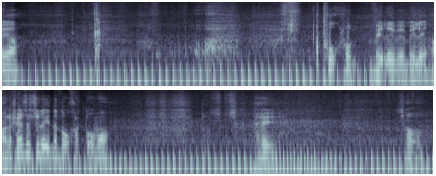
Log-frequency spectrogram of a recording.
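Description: A motorcycle engine thumps steadily as the bike rides along.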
